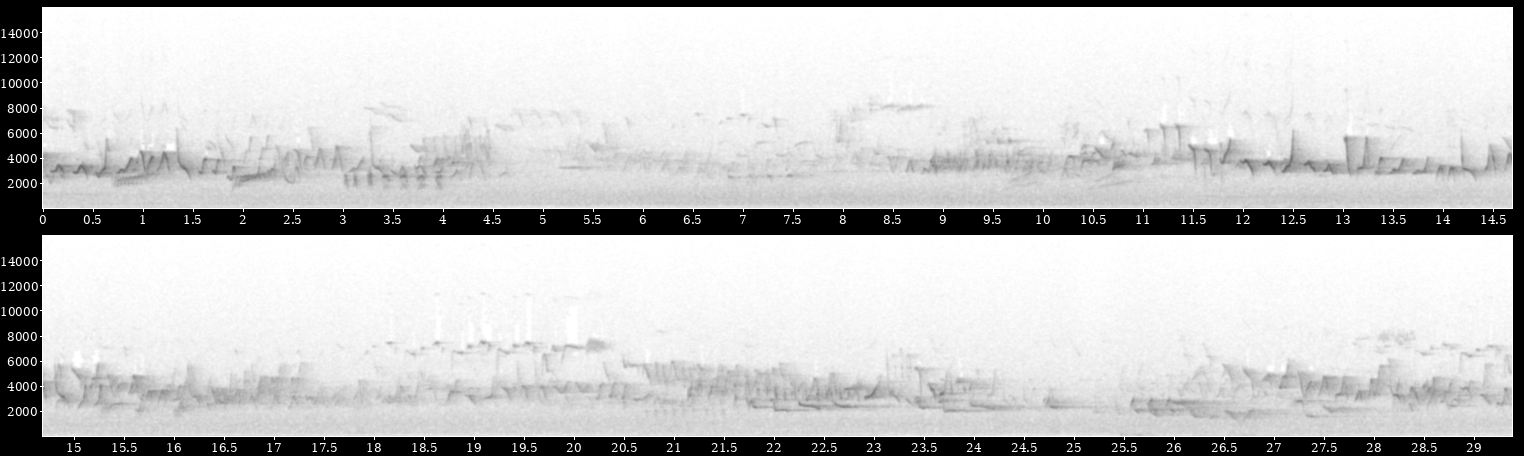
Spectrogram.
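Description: Birds singing: rapid, high chirping and trilling phrases in several bursts, with a quieter spell about five seconds in.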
